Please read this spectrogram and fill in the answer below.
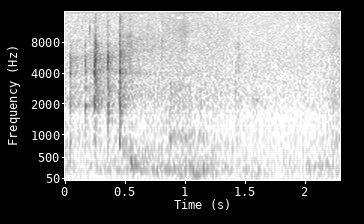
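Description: Near silence, with a few faint clicks in the first half-second as a small diecast model car is handled and turned over in the fingers.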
